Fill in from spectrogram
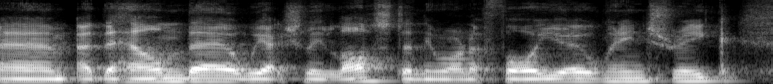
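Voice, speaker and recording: A man with a Yorkshire accent, dark and mellow in tone, monotone and flat, at a fairly quick pace. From northern England, Huddersfield. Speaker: squash coach. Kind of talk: interview, video call presentation.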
